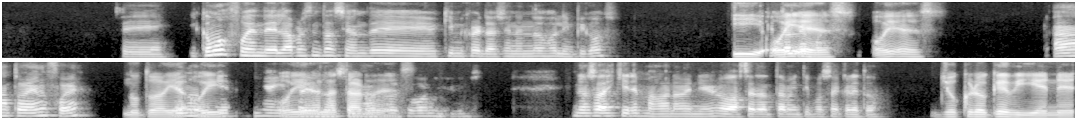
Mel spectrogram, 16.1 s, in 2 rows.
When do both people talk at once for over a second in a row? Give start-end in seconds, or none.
9.3-11.2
